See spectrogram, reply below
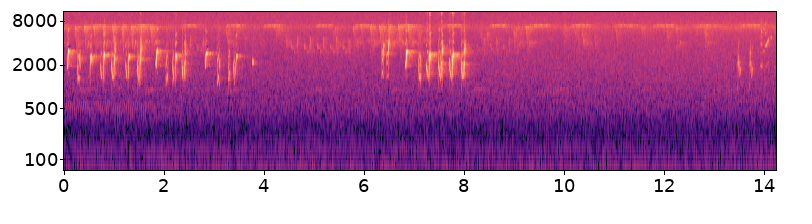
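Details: Decoy red-whiskered bulbul singing in aggressive and wild mate-calling styles: a rapid string of bright, looping whistled notes for about four seconds, a quiet gap, then a second loud burst, and a few faint notes near the end.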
